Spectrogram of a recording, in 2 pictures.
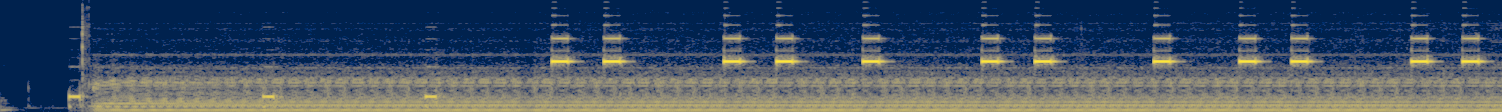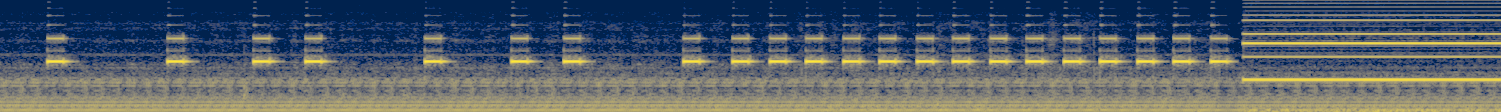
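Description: Patient-monitor beeping over a steady low hum: short high beeps at an uneven pace from about five seconds in, coming faster and faster, then merging near the end into one continuous flatline tone, the sign that the patient's heart has stopped.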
